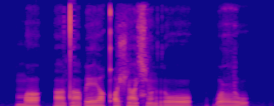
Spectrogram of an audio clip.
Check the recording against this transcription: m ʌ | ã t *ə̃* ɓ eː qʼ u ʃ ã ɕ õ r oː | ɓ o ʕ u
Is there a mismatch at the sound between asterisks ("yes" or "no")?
yes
